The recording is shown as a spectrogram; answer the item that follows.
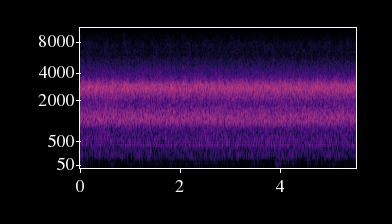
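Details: Frogs chorusing on a quiet countryside night: a dense, unbroken wall of overlapping croaks holding steady at an even loudness from start to finish, with no breaks and no other clear sounds.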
